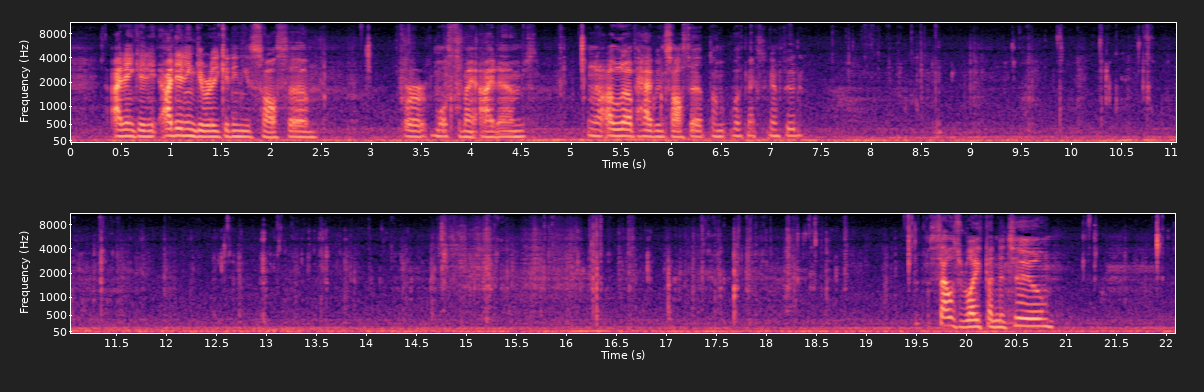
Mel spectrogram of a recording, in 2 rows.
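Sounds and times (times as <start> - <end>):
steady low hum: 0.0 - 22.0
chewing with wet mouth clicks: 7.7 - 15.4, 16.2 - 19.6, 21.1 - 22.0.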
